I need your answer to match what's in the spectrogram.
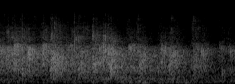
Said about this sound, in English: Give him a clap. Give him a clap.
